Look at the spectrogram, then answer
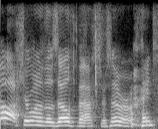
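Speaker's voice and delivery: put-on acted drunk-sounding voice. Voicing a drinker who leans over to a young elf: in-character drinker voice. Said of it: "He kinda leans over".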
